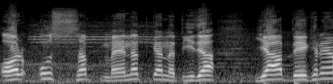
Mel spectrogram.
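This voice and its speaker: This man's voice is high in pitch, heard with noticeable background noise. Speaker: TV show host. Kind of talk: street report to camera.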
